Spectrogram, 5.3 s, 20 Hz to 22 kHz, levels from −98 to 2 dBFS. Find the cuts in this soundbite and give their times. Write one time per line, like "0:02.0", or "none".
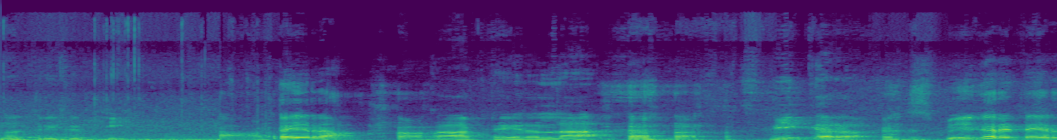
0:01.1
